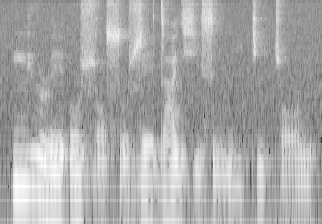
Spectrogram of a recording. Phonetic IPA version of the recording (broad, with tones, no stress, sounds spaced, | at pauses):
mʲ ɨ˥ ɹ e˥ ʔ o˥ ɮ ɔ˩ s o˩ ɮ e˥ d a˥ lʲ ç i˩ s ɨ˩ m i˥ c ɨ˥ c ɔ˩ lʲ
